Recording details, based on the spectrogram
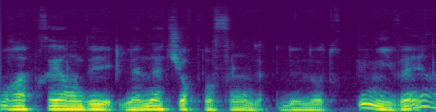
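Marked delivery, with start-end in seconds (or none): none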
